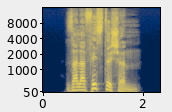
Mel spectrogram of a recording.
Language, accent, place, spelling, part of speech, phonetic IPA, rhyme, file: German, Germany, Berlin, salafistischem, adjective, [zalaˈfɪstɪʃm̩], -ɪstɪʃm̩, De-salafistischem.ogg
- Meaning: strong dative masculine/neuter singular of salafistisch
